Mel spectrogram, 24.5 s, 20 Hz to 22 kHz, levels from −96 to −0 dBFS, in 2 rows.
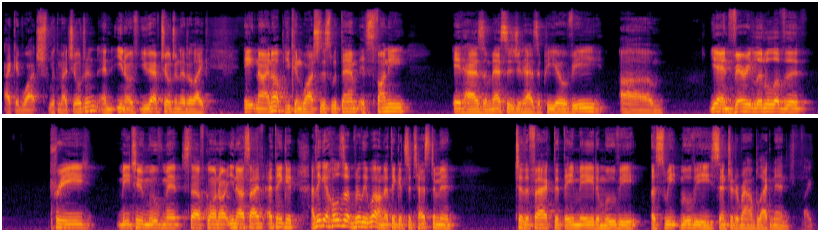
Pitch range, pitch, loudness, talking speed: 110-125 Hz, 115 Hz, -22 LUFS, 210 wpm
